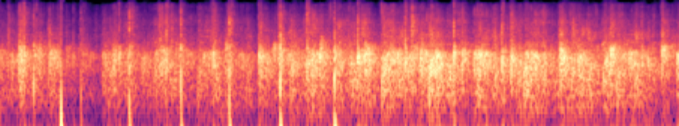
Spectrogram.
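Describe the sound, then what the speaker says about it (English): An audience at an event announcing the Great Lakes Off Shore Grand Prix bursts into loud, sustained applause, a dense wash of clapping with sharper individual claps standing out throughout. "So a round of applause for these producers."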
